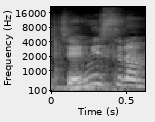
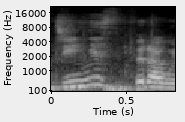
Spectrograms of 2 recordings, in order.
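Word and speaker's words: zenith: 제니스 여자 이름 했던 제이를 쓰죠. J-E-N-I-S 이렇게 쓰는데 그게 아니라 지니스라고 읽고요.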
